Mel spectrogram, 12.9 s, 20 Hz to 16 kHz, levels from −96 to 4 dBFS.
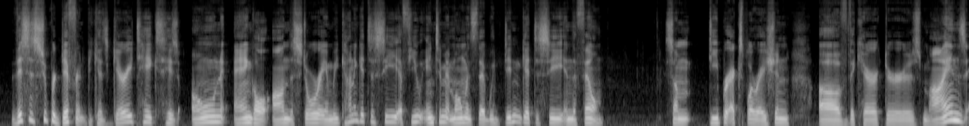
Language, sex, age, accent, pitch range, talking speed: English, male, 30-49, American, 110-135 Hz, 185 wpm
